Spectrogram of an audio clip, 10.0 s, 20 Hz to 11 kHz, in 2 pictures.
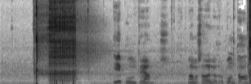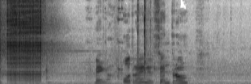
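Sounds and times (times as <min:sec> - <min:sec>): welding arc crackling: 0:00.7 - 0:02.1, 0:05.0 - 0:06.3.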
